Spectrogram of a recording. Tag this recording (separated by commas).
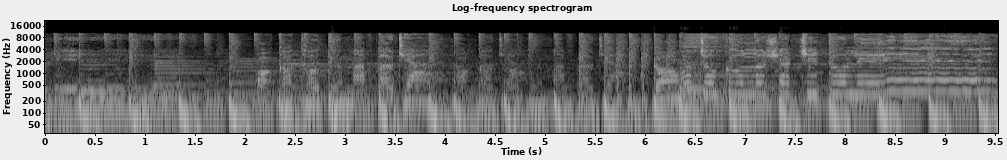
Music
